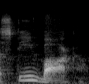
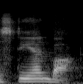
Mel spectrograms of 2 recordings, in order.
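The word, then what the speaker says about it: steenbok: is the Sten St this is not a Steinbach which is how I pronounced it before I got there it's a stanach and you can see how small it is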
